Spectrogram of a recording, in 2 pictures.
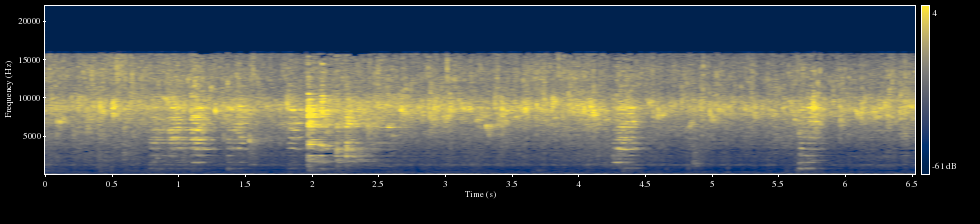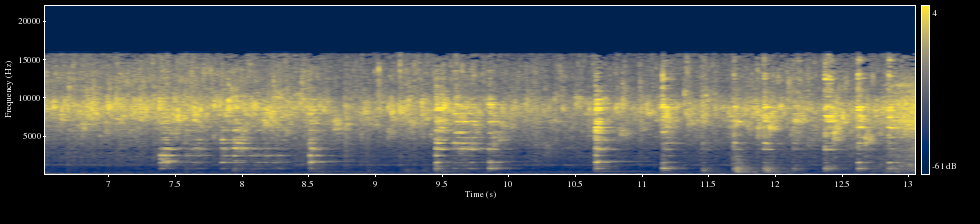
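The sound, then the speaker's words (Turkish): Fifty grams of butter melting and sizzling in a pan to start a kadayıf dessert: a steady crackling fry with scattered sharp pops and a few stirring scrapes, with no voices. “Öncelikle 50 gram yağımızı atıyoruz. biraz eriteceğiz.”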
